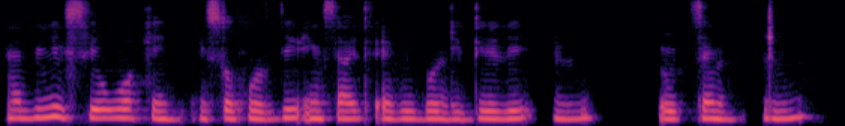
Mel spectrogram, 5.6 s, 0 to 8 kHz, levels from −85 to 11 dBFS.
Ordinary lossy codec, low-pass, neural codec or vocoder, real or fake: none; none; codec, 16 kHz, 1 kbps, FunCodec, trained on Chinese and English, 50 frames a second; fake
